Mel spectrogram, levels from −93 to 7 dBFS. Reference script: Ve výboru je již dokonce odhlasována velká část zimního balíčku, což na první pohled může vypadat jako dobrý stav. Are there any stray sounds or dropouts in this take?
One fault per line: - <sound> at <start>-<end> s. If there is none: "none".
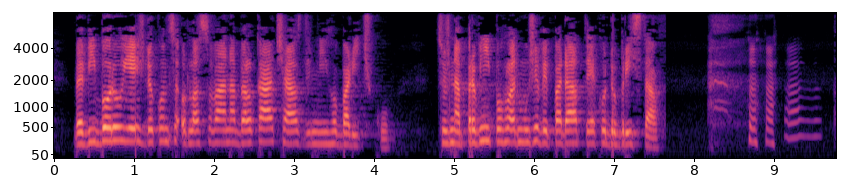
- laugh at 8.2-9.6 s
